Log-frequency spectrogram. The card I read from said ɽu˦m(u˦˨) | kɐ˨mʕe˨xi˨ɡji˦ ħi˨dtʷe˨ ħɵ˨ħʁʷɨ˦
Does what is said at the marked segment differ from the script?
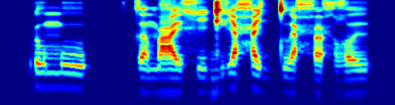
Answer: yes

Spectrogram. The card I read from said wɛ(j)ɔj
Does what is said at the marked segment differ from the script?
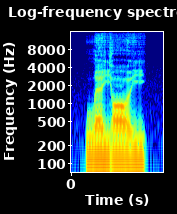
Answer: no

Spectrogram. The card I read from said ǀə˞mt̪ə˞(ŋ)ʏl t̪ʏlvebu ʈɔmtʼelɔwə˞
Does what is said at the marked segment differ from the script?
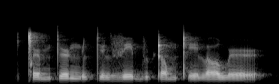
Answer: no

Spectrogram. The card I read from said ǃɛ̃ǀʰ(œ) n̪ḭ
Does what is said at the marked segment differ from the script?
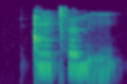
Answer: no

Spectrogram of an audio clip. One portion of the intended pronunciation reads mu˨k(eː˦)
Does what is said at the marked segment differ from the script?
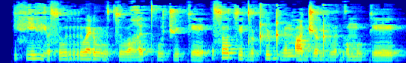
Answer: no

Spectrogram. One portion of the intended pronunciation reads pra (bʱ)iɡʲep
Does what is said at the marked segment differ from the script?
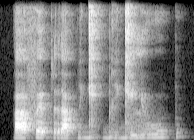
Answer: yes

